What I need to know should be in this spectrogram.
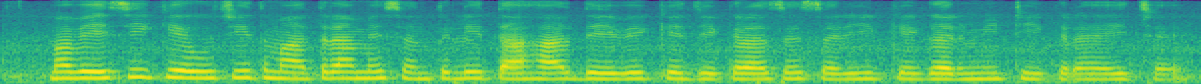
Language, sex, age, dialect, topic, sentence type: Magahi, female, 41-45, Western, agriculture, statement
